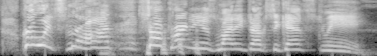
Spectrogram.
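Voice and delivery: high, whiny yelling; mock tantrum shout. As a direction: shout it like an outraged child. Acted tantrum in quarrel.

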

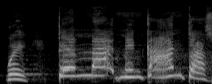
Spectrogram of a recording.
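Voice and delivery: very high, drawn-out adoration; gushing drunk fan. Retold or imitated. Fan about to leap onto the speaker, high slow gushing. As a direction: imitate a fan slowly squealing his love.

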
